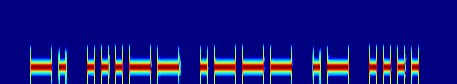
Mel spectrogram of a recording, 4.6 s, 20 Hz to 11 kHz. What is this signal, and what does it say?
Morse code, heard as a keyed tone, about 17 wpm, 700 Hz. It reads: N3JAH
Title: USA Call Signs 17wpm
